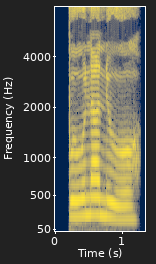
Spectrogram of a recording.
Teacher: The stress is on the middle syllable, so the others are reduced.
